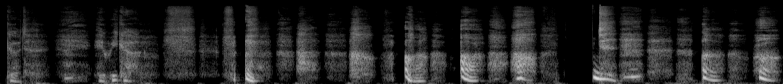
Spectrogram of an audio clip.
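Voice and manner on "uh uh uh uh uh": short panting moans; breathy moans in spaced bursts; rhythmic moaning. Acted. Nurse with patient in adult roleplay, panting moans.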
